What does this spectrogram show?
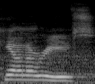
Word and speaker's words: Keanu Reeves: And I like Keanu Reeves.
